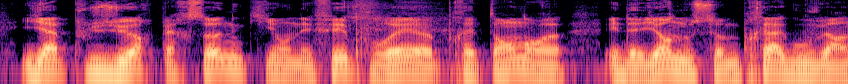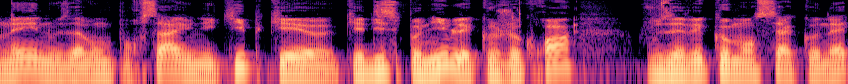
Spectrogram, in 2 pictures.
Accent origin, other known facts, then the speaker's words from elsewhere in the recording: Lille, Hauts-de-France, France; Je suis Lillois.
